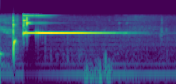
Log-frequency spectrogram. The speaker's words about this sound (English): And I do apologize for the dings. I'm doing this on my phone, and people like to ding me and ask me questions and stuff. So that was one just coming through, so I apologize for that.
